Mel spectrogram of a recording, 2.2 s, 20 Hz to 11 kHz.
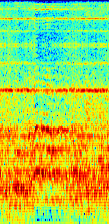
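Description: Electric 1/10 scale RC buggies at an indoor raceway, their motors whining with a short gliding rise and fall in pitch about a second in, over a steady high-pitched tone and voices in the hall.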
